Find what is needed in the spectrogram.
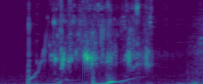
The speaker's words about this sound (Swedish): Vi häller upp en liten punch på det tycker jag. Jag har punch. Det är sånt man ska ha innanför västen när man går ut. Ska vi få med ljudet.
